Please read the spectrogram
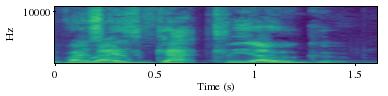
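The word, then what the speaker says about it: Razgatlıoğlu: Not, yeah, but you didn't say it right, did you? What did I say? Razgatliogu. Razgatliogu. No, that's how his friends say it. You put an S in the middle.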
